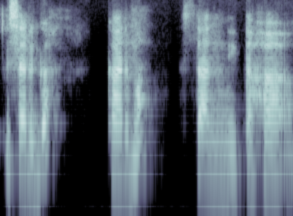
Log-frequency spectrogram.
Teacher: ವಿಸರ್ಗ ಅಂತ ಇದೆ, ಅಲ್ಪವಾಗಿ ಉಚ್ಚರಿಸಿ ಹಕಾರವನ್ನ ಅಲ್ಪವಾಗಿ ಉಚ್ಚರಿಸಬೇಕು.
